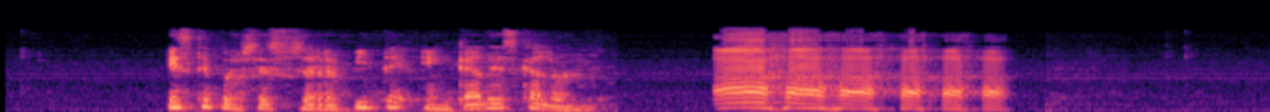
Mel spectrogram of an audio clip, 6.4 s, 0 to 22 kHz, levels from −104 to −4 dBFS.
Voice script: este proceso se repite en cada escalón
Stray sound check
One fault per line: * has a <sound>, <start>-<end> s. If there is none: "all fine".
* has a laugh, 3.6-5.1 s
